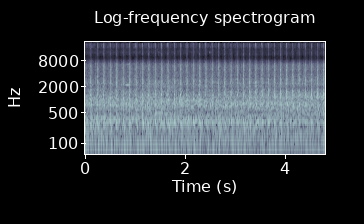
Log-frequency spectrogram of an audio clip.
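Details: Truck engine idling while unloading: a sharp, regular knock about four per second that stays steady throughout, indicating engine knock.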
